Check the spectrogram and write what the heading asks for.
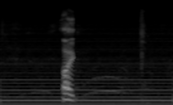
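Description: Steady electrical hum from the sound system, a low buzz with several overtones, broken by one short spoken word about a second in.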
